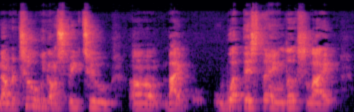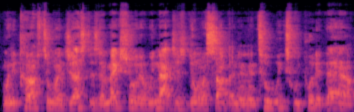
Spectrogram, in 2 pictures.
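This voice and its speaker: With an American accent, a man speaks at a moderate pace in a fairly high pitch with fairly even intonation, amid noticeable background noise and audible room echo. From St. Louis area, Missouri (Ferguson). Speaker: motivational speaker / minister. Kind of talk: inspirational talk to camera. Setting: self-recorded video. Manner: casual, filler-heavy (um, uh).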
